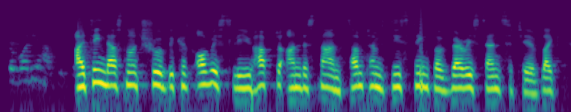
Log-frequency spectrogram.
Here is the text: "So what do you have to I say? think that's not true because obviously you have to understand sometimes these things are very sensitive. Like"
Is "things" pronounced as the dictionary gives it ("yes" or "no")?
yes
